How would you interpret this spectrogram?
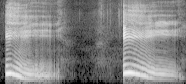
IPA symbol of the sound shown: i:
